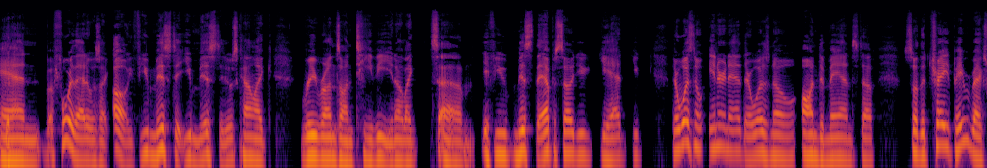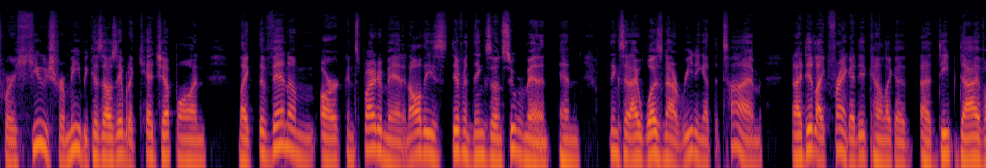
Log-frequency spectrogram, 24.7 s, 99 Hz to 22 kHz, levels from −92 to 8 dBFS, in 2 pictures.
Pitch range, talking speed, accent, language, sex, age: 125-165 Hz, 240 wpm, American, English, male, 40-59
